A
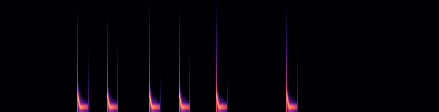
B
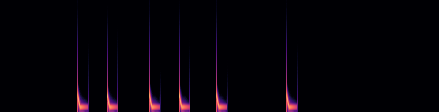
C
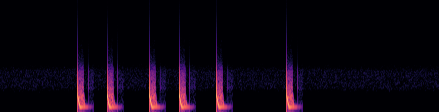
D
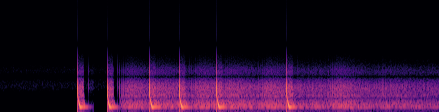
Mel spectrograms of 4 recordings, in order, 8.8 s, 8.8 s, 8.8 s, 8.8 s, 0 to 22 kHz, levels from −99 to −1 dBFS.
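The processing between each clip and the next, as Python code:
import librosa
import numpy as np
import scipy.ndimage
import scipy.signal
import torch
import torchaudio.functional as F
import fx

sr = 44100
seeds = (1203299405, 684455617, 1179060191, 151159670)

y1 = x
y2 = fx.band_shelf(y1, sr, hz=1200.0, db=14.5, octaves=1.7)
y2 = fx.rev_gated(y2, sr, seeds[0], gate_ms=130, shape='flat', drr_db=12.0)
y3 = fx.fixed_phaser(y2, sr, hz=1400.0, stages=6)
y3 = fx.echo_diffused(y3, sr, ms=1133, feedback_pct=59, wet_db=-11.0)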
